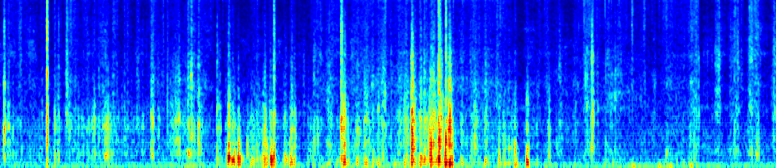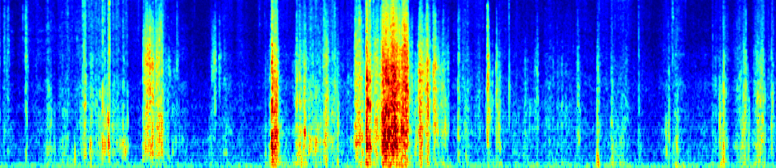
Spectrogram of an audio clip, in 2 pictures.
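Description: Irregular clicks, knocks and clatter of hard plastic shell pieces being handled and fitted together, with bursts of rustling and crinkling from cardboard and paper. The loudest rustle comes near the end.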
